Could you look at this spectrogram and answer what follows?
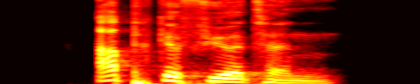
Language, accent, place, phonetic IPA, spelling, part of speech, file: German, Germany, Berlin, [ˈapɡəˌfyːɐ̯tn̩], abgeführten, adjective, De-abgeführten.ogg
- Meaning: inflection of abgeführt: 1. strong genitive masculine/neuter singular 2. weak/mixed genitive/dative all-gender singular 3. strong/weak/mixed accusative masculine singular 4. strong dative plural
